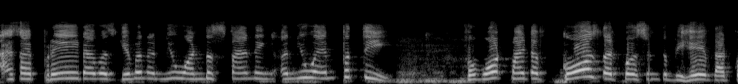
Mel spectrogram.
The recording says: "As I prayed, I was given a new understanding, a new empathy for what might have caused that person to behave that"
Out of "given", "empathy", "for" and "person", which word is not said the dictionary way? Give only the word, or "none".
empathy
